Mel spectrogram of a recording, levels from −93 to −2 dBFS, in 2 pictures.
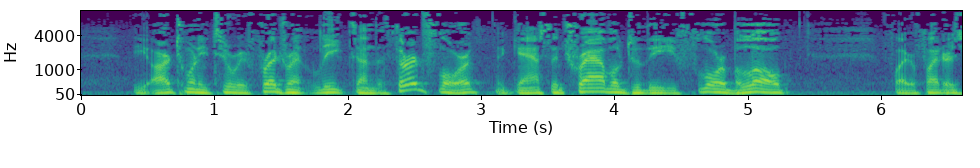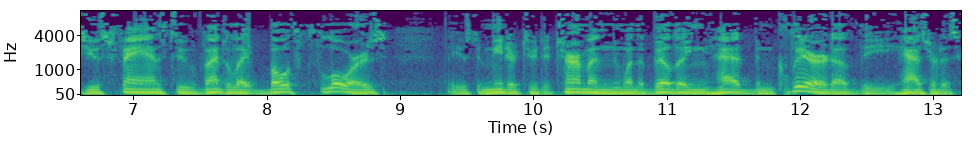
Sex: male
